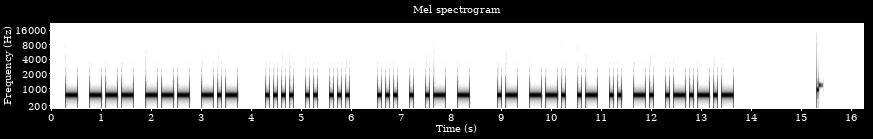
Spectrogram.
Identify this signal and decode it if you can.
Morse code, heard as a keyed tone, about 15 wpm, 700 Hz. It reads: TOOK HIS SEAT AGAIN.
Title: Sentences from Top 1500 Words 15wpm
